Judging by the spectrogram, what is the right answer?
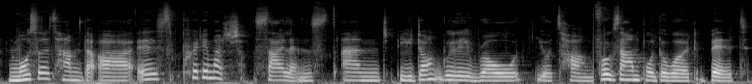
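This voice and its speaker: A young woman with a slightly low voice explains pronunciation tips in a lesson to camera. English is not her first language, and she slows down to say example words carefully and deliberately. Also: darkish tone. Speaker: accent coach.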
